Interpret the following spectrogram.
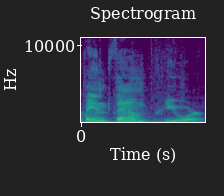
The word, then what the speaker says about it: Vanthampur: Vanthampur. How'd you spell it? Van, V-A-N, like the truck, or van. It's like T-H-A-M like Mike, P-U-R. Vanthampur.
